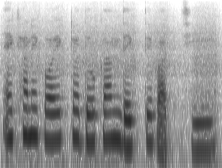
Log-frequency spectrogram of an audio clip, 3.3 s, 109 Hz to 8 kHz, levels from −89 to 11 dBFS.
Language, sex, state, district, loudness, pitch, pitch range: Bengali, female, West Bengal, Cooch Behar, -15 LUFS, 225 Hz, 190-235 Hz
